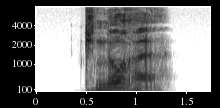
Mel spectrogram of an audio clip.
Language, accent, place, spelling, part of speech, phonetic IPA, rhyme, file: German, Germany, Berlin, knurre, verb, [ˈknʊʁə], -ʊʁə, De-knurre.ogg
- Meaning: inflection of knurren: 1. first-person singular present 2. first/third-person singular subjunctive I 3. singular imperative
